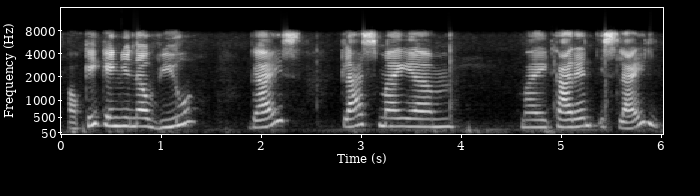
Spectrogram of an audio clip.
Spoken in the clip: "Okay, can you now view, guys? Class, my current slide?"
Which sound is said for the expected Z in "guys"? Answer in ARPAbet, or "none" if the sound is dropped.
S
